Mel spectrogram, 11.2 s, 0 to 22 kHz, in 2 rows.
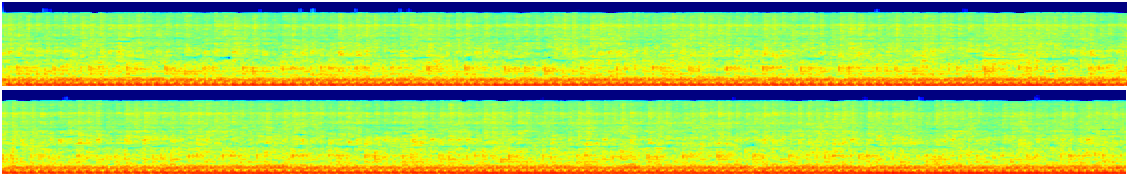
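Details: RWD turbo Nissan Micra (K10) at first start, after an injector seal fuel leak was fixed and a lambda sensor added; loud, deep, lumpy uneven chuff that never settles, described as sounding like a tractor; rough idle.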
